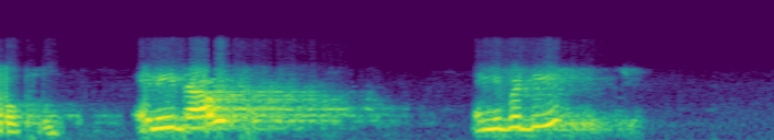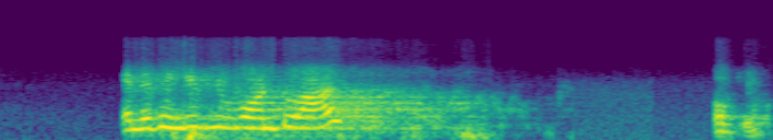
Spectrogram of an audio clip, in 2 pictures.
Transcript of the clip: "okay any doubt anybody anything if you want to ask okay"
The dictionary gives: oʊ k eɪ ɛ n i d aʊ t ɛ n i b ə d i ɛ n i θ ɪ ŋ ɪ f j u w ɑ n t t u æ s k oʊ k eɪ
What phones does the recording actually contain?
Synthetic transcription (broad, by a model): oʊ k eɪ ɛ n i d aʊ t ɛ n i b ə d i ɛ n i t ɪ ŋ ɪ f j u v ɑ n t t u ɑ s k oʊ k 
